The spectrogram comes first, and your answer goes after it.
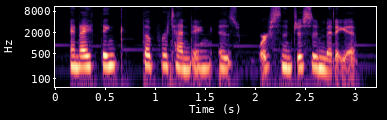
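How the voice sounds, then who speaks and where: Music plays in the background as a woman speaks. Her pitch is fairly high and her pace fairly quick. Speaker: ASMR roleplay creator. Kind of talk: ASMR comfort roleplay. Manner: soft-spoken, reassuring.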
